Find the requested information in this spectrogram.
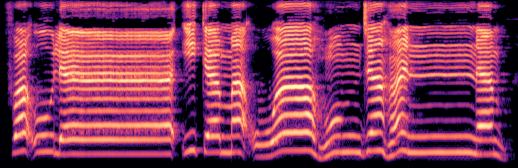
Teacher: یہ مد جو ہے مد متصل ہے، اس کی مقدار 4 حرکت کے برابر ہے تو ہم اسے 4 حرکت کے برابر کھینچ کے پڑھیں گے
